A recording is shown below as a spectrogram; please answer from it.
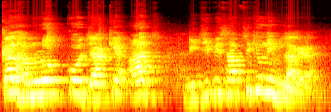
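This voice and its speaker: A man's voice: very high-pitched, a little fast, fairly bright tone. A young man from northern India making an insistent, reproachful motivational appeal to fellow candidates as one of their organisers. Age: young adult. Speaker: exam candidate and campaign organiser. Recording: echoey room, distant microphone.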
